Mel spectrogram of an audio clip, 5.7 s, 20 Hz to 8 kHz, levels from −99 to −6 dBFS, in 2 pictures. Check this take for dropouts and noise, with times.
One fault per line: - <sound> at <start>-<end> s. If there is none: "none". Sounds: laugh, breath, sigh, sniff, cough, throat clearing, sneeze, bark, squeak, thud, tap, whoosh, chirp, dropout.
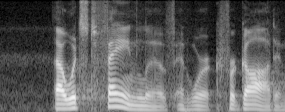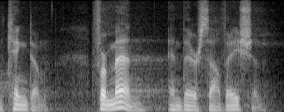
none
